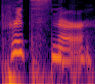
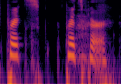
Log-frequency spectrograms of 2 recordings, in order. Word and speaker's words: Pritzker: Because I thought it said Pritzner, but it's Pritzker.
